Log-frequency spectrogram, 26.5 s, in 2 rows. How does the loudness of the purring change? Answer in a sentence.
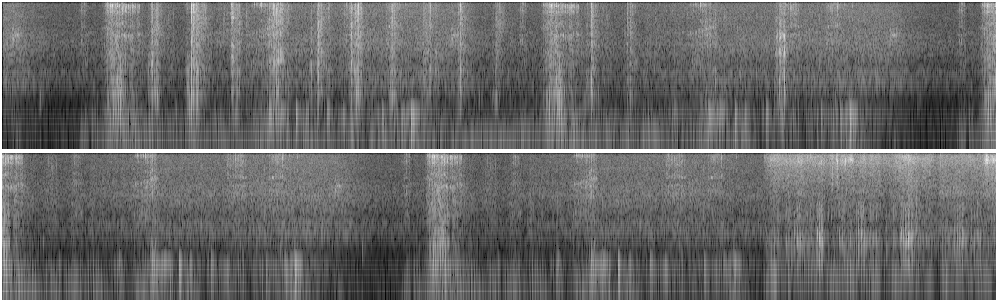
The loudness of the purring stays about the same.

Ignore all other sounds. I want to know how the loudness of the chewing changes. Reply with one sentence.
The loudness of the chewing goes down.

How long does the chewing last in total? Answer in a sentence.
The chewing can be heard for 9 seconds in total.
